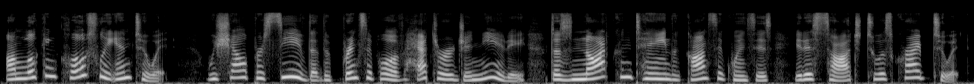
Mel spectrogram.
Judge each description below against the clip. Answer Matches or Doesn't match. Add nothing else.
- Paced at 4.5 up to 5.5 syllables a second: Matches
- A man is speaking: Doesn't match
